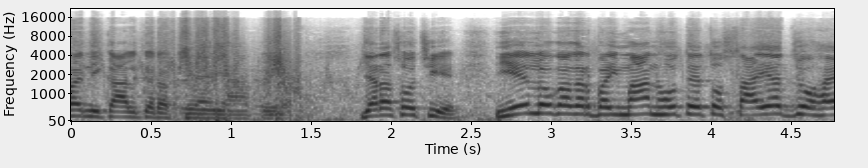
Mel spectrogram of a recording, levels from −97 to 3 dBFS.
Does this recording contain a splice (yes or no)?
no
